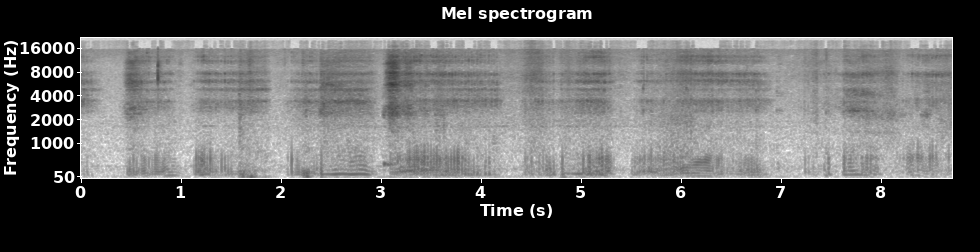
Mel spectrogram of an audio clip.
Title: snores 9/26/16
